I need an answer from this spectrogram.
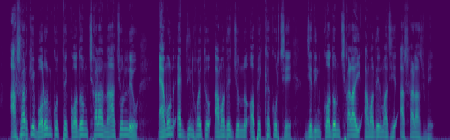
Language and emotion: Bengali, neutral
